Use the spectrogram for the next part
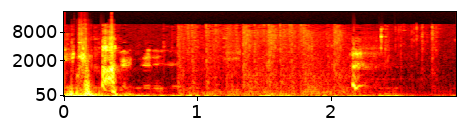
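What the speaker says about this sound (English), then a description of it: "I tried to shoot him, I shot one of you guys instead." Gunfire in Rainbow Six Siege: a couple of loud close shots open, followed by a busy clatter of weaker bursts, with a short sharp shot near the end as a voice talks over it.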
